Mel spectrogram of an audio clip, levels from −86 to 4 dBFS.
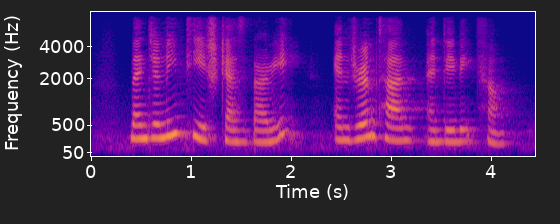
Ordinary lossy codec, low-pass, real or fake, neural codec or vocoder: none; 7.2 kHz; fake; codec, 16 kHz, 0.5 kbps, FunCodec, trained on Chinese and English, 25 frames a second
